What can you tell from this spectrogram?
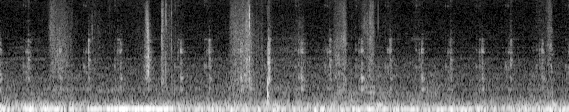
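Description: A clock ticking steadily, about three ticks a second, over a low room hum.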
